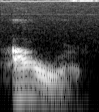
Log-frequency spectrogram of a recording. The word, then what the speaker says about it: hour: Se empieza con H, pero se pronuncia hour, como si empezara con A.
